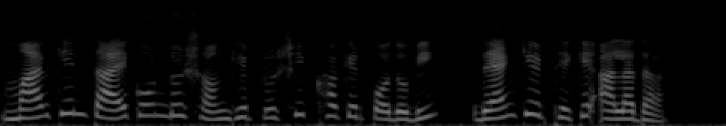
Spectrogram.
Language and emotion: Bengali, neutral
